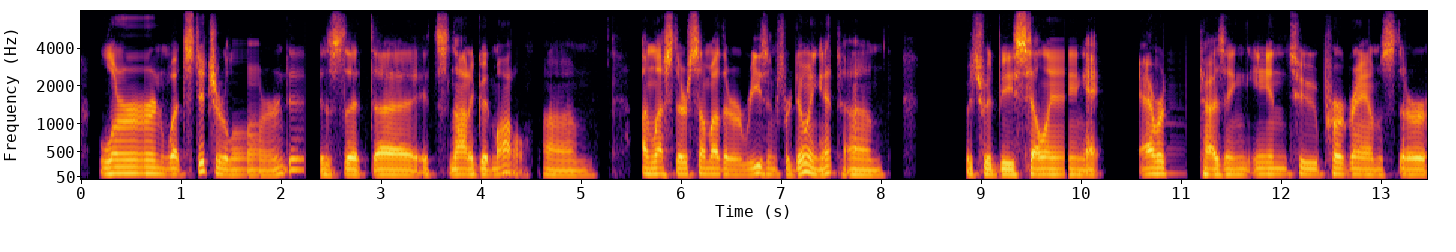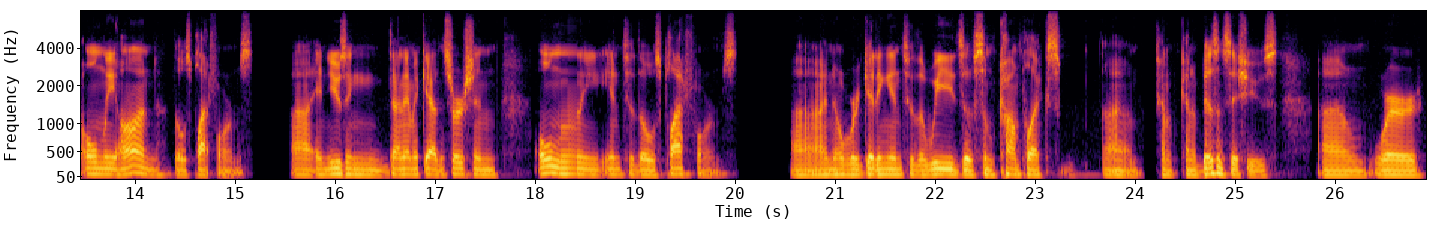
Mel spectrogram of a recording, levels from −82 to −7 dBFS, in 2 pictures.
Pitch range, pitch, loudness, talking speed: 90-105 Hz, 95 Hz, -18 LUFS, 145 wpm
